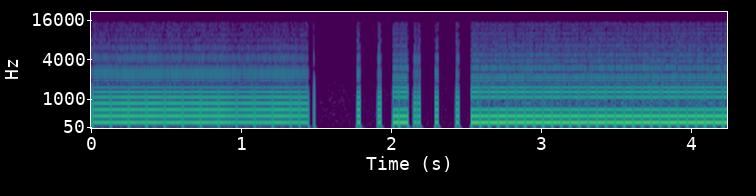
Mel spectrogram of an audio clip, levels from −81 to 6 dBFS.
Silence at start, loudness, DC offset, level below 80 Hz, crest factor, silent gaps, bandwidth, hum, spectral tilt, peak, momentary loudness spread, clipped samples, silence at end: 0 s; -25 LUFS; under 0.1%; -50 dBFS; 12 dB; none; 15.5 kHz; none; -6 dB/octave; -14 dBFS; 9 LU; under 0.1%; 0 s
